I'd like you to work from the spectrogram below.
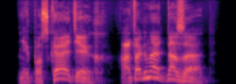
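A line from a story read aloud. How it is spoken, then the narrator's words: Shout. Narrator (Russian): начальник Цай закричал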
